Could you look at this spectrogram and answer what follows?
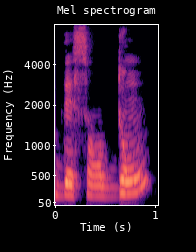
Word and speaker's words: descendons: Et ici, on commence à prononcer le D. Nous descendons, vous descendez, il, elle descendent.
